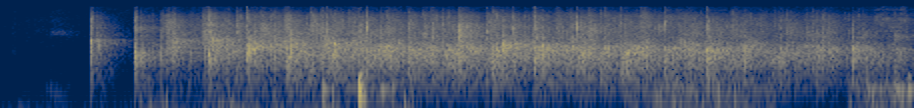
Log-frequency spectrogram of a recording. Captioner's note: applause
